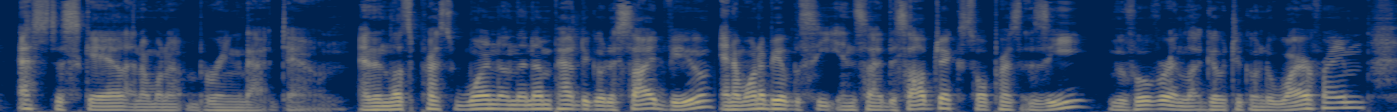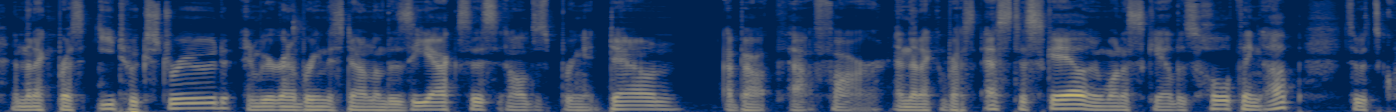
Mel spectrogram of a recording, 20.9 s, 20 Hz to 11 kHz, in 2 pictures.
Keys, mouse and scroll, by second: 2.6-3.1 scroll up 3, 3.9 KP_1, 5.0 scroll down 1, 5.1-8.9 shift+middle drag, 8.9 z.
